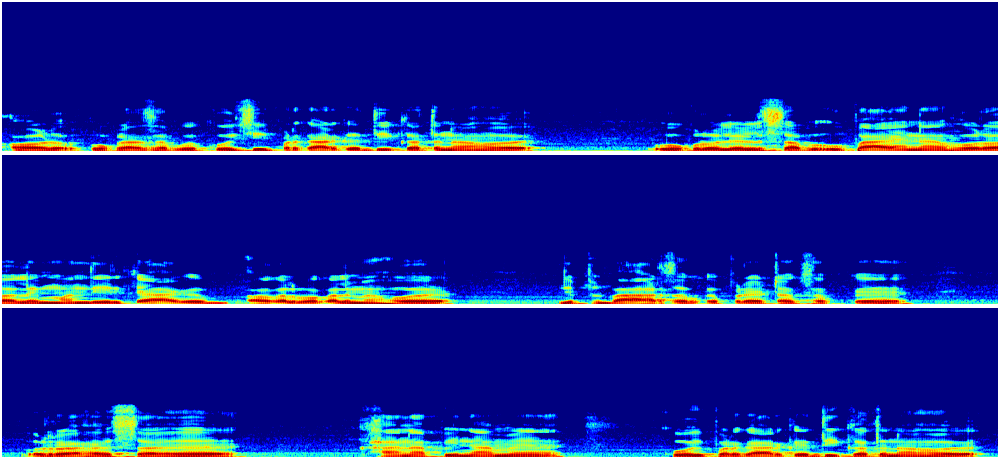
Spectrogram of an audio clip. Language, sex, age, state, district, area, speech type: Maithili, male, 45-60, Bihar, Sitamarhi, rural, spontaneous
